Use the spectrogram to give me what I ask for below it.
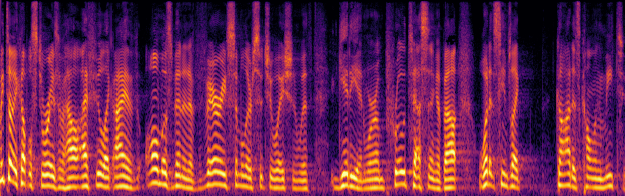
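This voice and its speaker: A man with an ordinary speaking voice and an American accent, fairly high in pitch with ordinary pitch variation, at a fairly quick pace on a very clean recording with a silent background. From Western Pennsylvania, Pittsburgh. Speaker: pastor. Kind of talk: sermon. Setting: church.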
